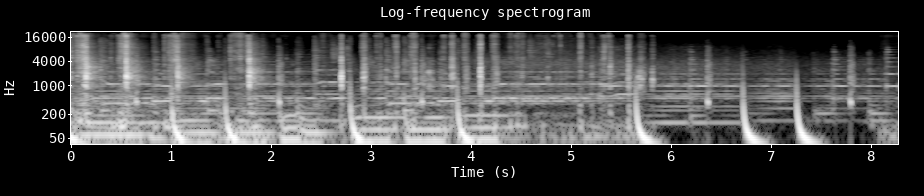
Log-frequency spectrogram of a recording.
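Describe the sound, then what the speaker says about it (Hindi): Onion being finely chopped with a knife on a cutting board, a string of crisp, close knife taps at an uneven rhythm, loud and alone without speech. "प्याज को मैं काट लेती हूँ बारीक बारीक"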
